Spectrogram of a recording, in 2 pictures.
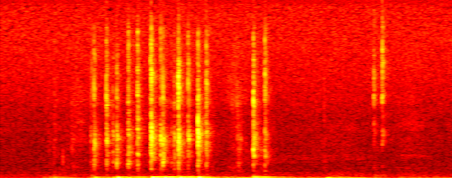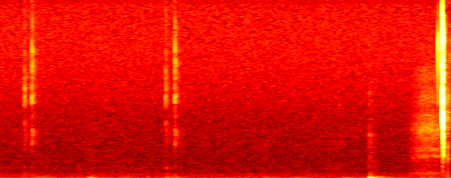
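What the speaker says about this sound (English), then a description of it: "Let's type in Witch." Close keyboard typing from a Magic: The Gathering deck-building session: a dense burst of clicking keys up front, then sparse single taps and clicks spaced across the rest, fairly quiet.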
